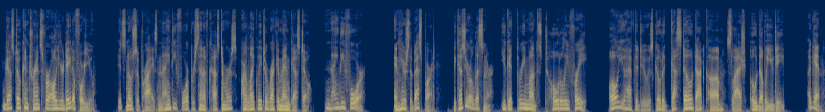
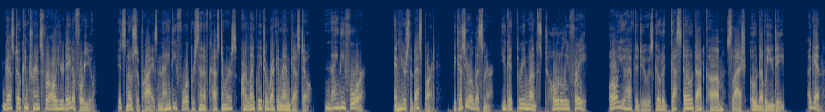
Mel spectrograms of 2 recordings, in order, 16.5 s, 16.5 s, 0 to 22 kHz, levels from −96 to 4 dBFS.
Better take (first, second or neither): first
